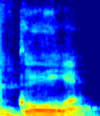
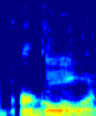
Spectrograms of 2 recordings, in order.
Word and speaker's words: pergola: Pergola. Pergola it is, and today's discussion is pergola, not pergola, pergola.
